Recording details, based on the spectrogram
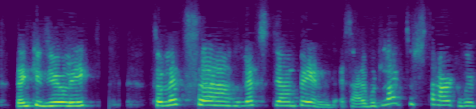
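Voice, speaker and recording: The woman speaks with a Dutch accent and a high pitch. Her pace is moderate. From Netherlands. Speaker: software solutions specialist. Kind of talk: webinar presentation. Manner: halting.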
